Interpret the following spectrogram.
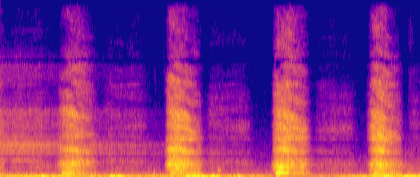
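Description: A man gasping for breath in distress, four sharp voiced gasps about a second apart.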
